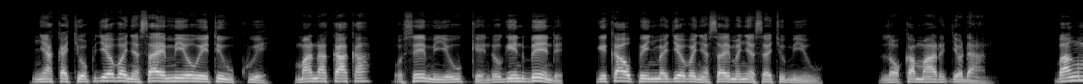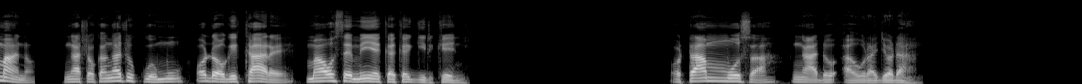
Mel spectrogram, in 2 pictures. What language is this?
Luo (Kenya and Tanzania)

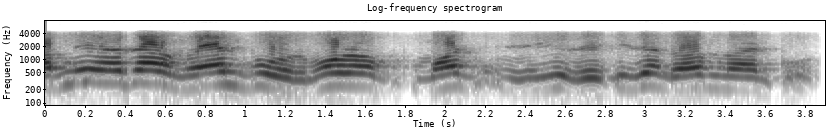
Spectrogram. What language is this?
Assamese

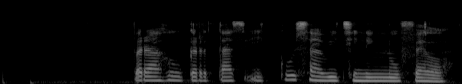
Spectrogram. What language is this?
Javanese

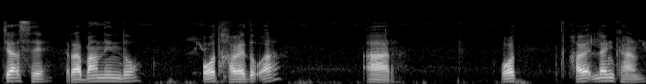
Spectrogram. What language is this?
Santali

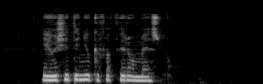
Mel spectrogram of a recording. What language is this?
Galician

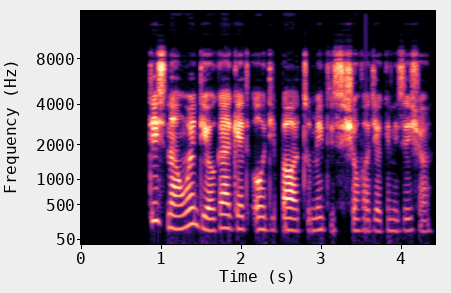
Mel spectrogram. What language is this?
Nigerian Pidgin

